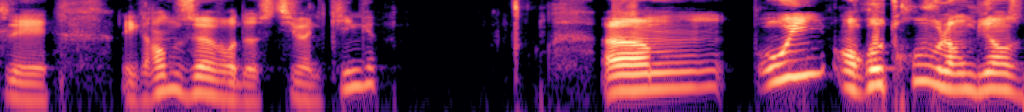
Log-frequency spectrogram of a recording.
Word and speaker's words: Stephen King: Donc la grenadière et le message Salem de Stephen King, de Stephen King, je sais qu'il faut le prononcer comme ça.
